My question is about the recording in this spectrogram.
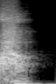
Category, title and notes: Speech > Solo speech
Short ah!
Very short exhaled voice.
